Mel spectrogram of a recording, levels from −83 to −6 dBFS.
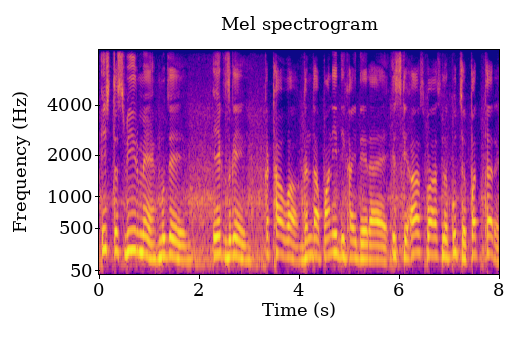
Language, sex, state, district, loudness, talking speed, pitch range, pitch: Hindi, male, Rajasthan, Bikaner, -14 LUFS, 155 wpm, 165-205 Hz, 185 Hz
